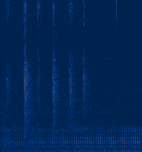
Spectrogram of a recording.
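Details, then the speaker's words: Midea refrigerator (MDF model) heard from the side: a steady low compressor hum with an even buzzing tone, louder than normal and audible throughout the house; cause unknown. "hear the humming, the compressor sound. I'll go around to the other side."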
